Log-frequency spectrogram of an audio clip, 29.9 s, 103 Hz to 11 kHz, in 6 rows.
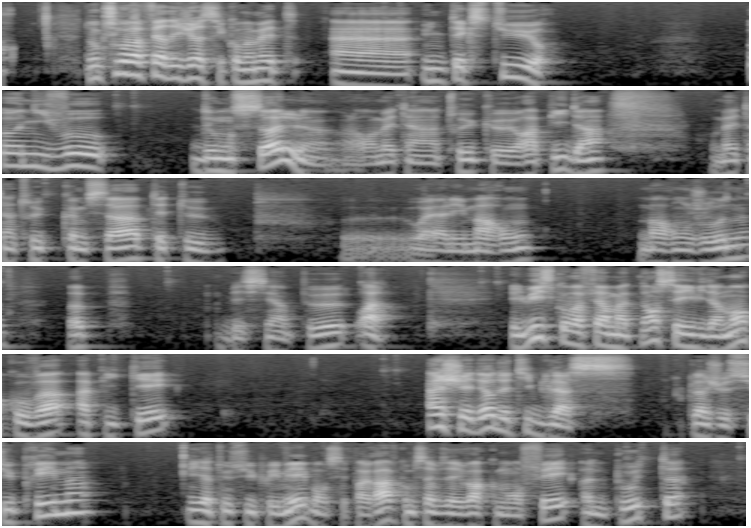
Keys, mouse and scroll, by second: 3.5 click, 3.7 click, 6.8-7.9 drag, 10.5 click, 18.4 click, 20.9 click, 24.5 x, 29.2 shift+a.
